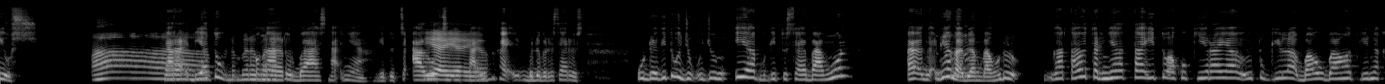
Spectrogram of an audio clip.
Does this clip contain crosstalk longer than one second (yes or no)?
yes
